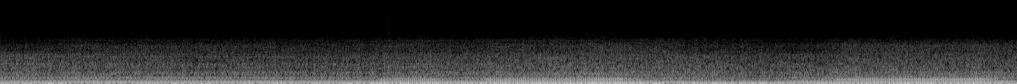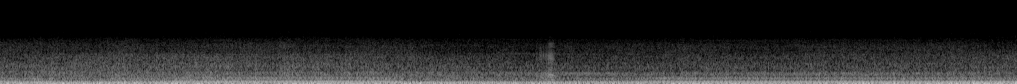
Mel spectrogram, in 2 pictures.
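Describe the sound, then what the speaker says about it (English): A motorcycle cruising on a road, its engine a steady, loud drone with a constant low rumble and slight shifts in pitch as it rolls along, no talk. "Anyway, bike's running good."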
